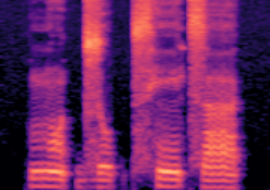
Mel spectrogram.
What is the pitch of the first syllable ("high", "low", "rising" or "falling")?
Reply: low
